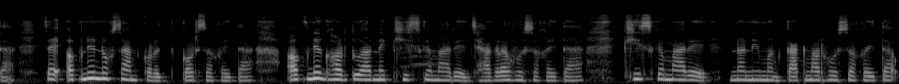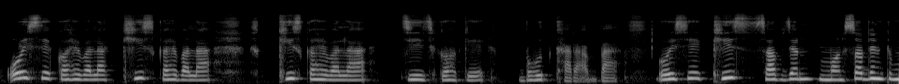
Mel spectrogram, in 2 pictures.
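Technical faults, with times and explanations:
No technical faults can be heard anywhere in the signal.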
